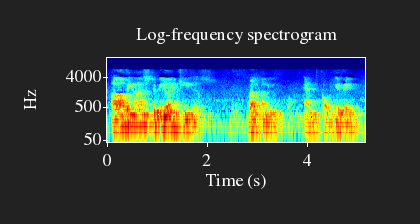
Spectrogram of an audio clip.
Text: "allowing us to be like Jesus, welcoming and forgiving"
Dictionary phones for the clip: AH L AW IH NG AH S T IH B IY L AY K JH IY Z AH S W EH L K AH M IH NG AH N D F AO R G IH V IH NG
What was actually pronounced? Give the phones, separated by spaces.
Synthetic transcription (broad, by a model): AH L AW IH NG AH S T IH B IY L AY K JH IY Z AH S W EH L K AH M IH NG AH N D F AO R G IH V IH NG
